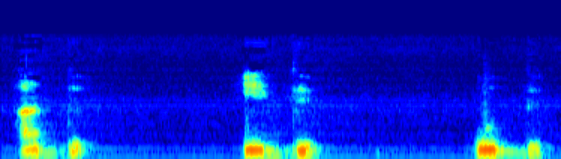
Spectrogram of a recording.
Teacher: غور کریں کہ آواز آپ کی زبان کی نوک ثنایا علیہ کی جڑوں پہ لگ رہی ہے اور ایک دم وہاں سے اٹھ رہی ہے. تو یہ جو اٹھنا ہوتا ہے زبان کا، تو یہ قلقلہ کہلاتا ہے.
